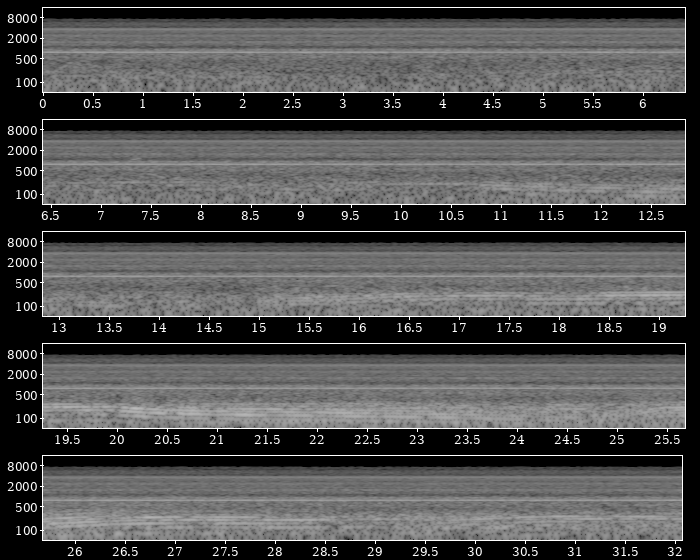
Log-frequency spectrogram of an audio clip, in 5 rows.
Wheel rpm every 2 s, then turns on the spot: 0, 0, 0, 0, 0, 0, 0, 0, 0, 0, 0, 0, 0, 0, 0, 0.
none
